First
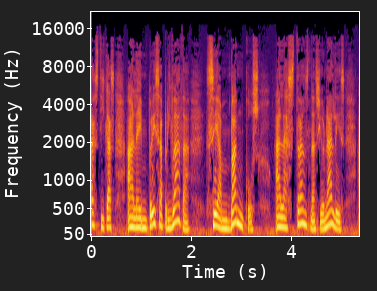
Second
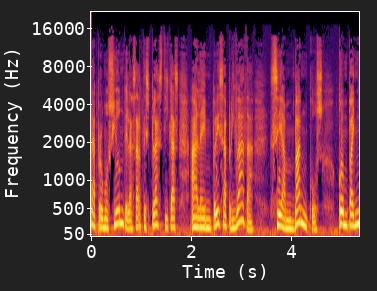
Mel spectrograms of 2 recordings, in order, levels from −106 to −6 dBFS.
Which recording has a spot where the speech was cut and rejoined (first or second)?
first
